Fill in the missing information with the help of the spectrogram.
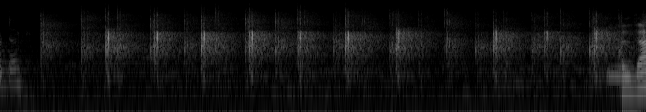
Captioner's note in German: Beifall bei der LINKEN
